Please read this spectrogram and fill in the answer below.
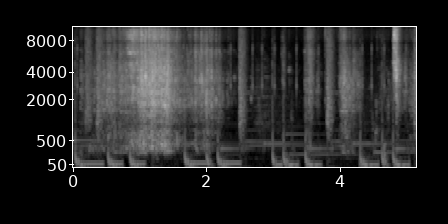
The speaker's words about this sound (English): Let me take a sip of this lemonade right quick.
